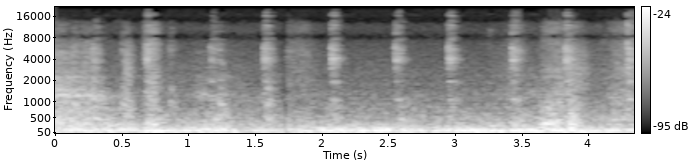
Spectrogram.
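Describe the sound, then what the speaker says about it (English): A cuckoo clock ticks in a steady, quiet rhythm while it is being set up and leveled, with each tick and tock standing apart against a low background hum and no voices present. "I'm going to show you how the tick varies with the angle of the clock."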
